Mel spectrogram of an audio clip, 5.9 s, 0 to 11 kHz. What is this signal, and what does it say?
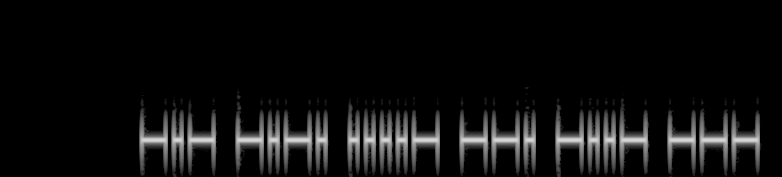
Morse code, heard as a keyed tone, about 20 wpm, 700 Hz. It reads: KC4GXO
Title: USA Call Signs - 6 Characters - Repeated 3x - 20wpm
